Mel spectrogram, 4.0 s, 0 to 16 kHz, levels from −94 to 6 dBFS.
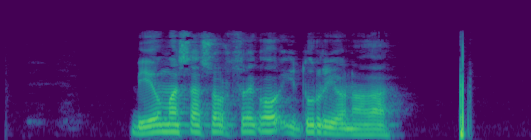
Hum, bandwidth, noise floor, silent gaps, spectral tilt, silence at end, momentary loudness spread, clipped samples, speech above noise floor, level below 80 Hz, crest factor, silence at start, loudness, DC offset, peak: none; 7.8 kHz; -75 dBFS; none; -7 dB/octave; 0.5 s; 6 LU; under 0.1%; 51 dB; -46 dBFS; 22 dB; 1 s; -25 LUFS; under 0.1%; -4 dBFS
